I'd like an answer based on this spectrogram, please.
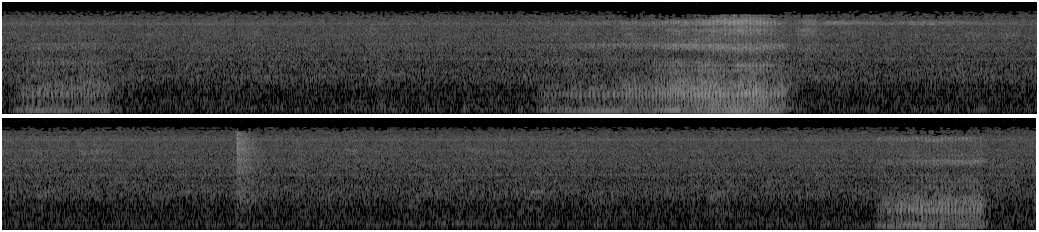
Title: Winston Snoring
